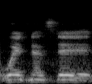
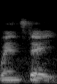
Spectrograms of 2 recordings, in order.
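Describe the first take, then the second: First: Every letter is sounded, including the first d. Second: The first d is silent, sounding like Wensday. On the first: This is how the word is spelled. The speaker calls it wrong. "এভাবে বানানটা" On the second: This is how the word is actually pronounced. The speaker calls it right. "উচ্চারণ pronunciation হচ্ছে ওয়েন্সডে"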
